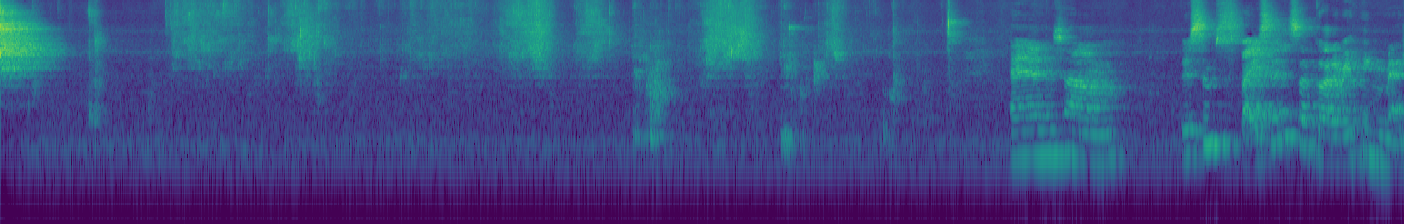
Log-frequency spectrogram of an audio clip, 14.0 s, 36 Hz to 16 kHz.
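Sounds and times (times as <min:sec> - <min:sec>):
liquid pouring and splashing: 0:01.6 - 0:09.2.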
